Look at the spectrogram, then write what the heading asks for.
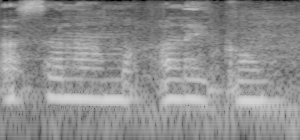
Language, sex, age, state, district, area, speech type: Kashmiri, female, 30-45, Jammu and Kashmir, Bandipora, rural, spontaneous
